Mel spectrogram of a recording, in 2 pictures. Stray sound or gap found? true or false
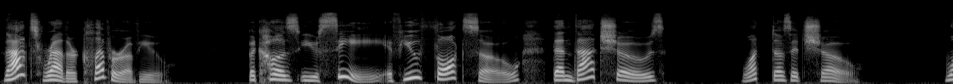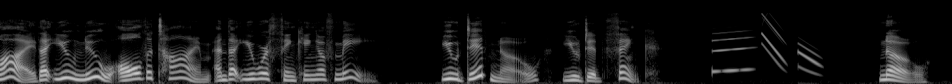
true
